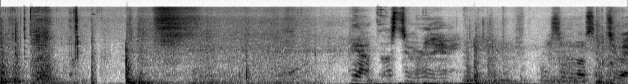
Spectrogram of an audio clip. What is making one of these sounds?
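A wooden panel knocks and scrapes against a truck's tailgate.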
